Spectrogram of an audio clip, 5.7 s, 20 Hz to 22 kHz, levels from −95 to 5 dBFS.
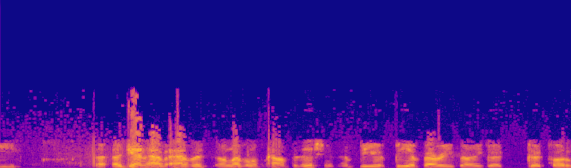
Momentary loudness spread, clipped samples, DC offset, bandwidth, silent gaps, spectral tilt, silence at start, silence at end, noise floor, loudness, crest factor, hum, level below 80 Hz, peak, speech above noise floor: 13 LU; under 0.1%; under 0.1%; 10.5 kHz; none; -3 dB/octave; 0 s; 0 s; -38 dBFS; -19 LUFS; 18 dB; none; -58 dBFS; -2 dBFS; 18 dB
